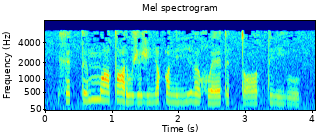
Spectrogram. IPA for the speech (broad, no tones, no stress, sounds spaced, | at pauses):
x ɛ tː ɘ mː ɔː tˤ ɜ ɾ u ʒ ɘ ʒ iː qʷ i n iː ɦ əː χʷ ɛː t ɘ tː ɔː tː iː j u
